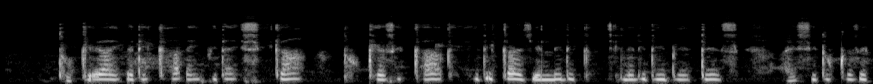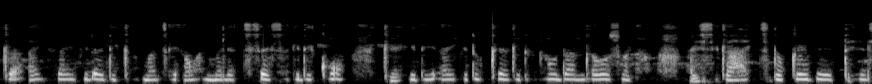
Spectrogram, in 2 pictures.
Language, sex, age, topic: Gamo, male, 25-35, agriculture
